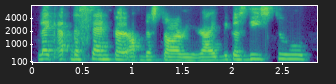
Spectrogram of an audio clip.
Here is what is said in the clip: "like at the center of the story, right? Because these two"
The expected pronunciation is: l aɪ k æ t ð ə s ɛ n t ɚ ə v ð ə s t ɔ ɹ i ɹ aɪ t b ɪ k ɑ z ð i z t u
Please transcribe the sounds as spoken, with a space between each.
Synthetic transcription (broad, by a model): l aɪ k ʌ t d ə s ɛ n t ɚ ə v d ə s t ɔ ɹ i ɹ aɪ t b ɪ k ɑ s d i s t u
